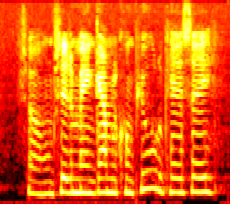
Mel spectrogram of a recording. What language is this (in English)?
Danish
